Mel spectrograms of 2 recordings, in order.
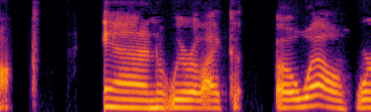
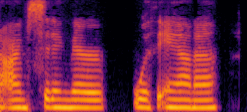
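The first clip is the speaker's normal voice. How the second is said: ordinary delivery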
